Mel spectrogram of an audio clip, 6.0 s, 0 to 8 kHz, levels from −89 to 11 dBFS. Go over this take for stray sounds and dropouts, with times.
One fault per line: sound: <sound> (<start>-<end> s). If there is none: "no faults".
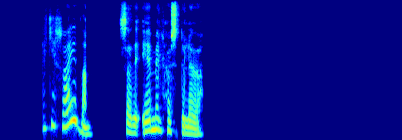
no faults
